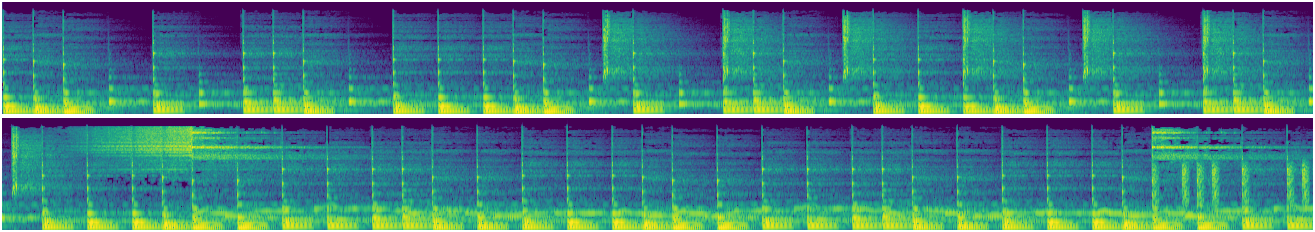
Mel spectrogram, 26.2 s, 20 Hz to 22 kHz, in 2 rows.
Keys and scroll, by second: 9.9 1, 10.4 2, 13.7 5, 14.2 Return.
